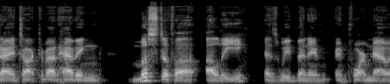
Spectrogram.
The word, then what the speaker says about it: Mustafa Ali: what you and I had talked about, having Mustafa Ali, as we've been informed now is the correct way to pronounce his name.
